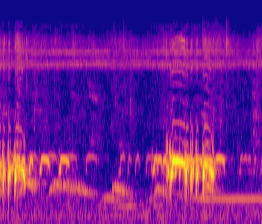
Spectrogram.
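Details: Zebra dove of local stock calling to prompt replies: bubbling coos at the start, a run of short clipped notes and soft low coos, then a loud rolling burst and a long drawn tone, high hiss throughout.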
